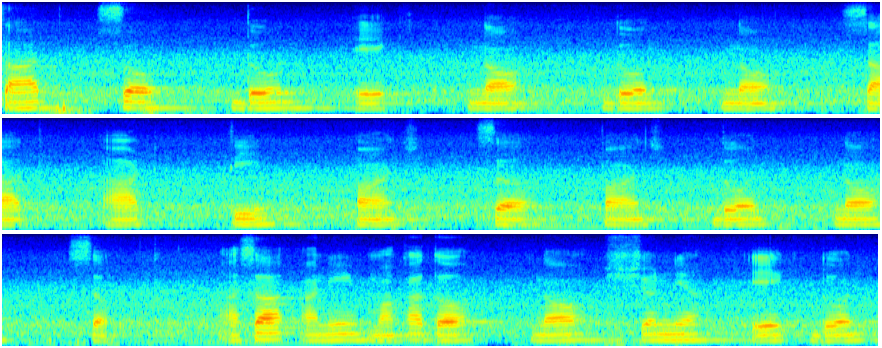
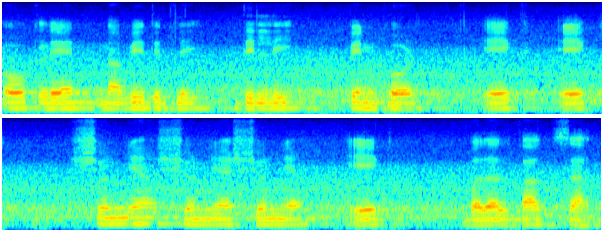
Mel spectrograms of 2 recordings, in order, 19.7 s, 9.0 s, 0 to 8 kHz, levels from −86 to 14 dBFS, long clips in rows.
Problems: background conversations at intervals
